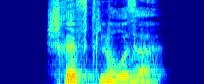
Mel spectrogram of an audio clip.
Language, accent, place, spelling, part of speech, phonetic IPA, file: German, Germany, Berlin, schriftlose, adjective, [ˈʃʁɪftloːzə], De-schriftlose.ogg
- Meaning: inflection of schriftlos: 1. strong/mixed nominative/accusative feminine singular 2. strong nominative/accusative plural 3. weak nominative all-gender singular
